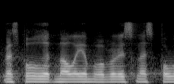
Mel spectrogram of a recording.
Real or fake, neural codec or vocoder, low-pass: fake; codec, 16 kHz, 0.5 kbps, FunCodec, trained on Chinese and English, 25 frames a second; 7.2 kHz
